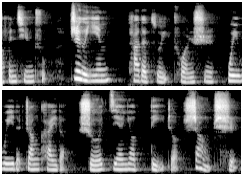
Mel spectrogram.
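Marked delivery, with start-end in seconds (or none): none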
